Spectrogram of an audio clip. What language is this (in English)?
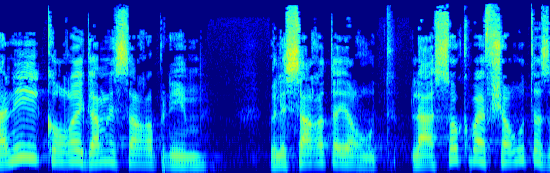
Hebrew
